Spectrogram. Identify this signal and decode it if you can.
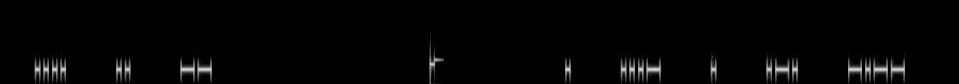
Morse code, heard as a keyed tone, about 28 wpm, spaced as for 13 wpm, 700 Hz. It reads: HIM EVERY
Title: 4x Character Spacing - Top 200 Words - 28wpm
